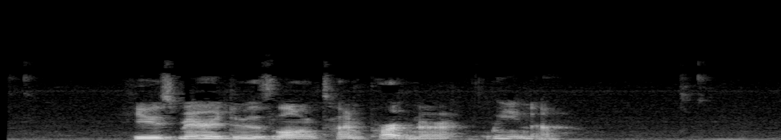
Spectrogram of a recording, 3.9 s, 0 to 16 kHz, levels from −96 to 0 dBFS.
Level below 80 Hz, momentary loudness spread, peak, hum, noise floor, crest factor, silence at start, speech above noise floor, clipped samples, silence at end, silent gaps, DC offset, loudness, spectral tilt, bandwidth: -58 dBFS; 11 LU; -2 dBFS; none; -59 dBFS; 22 dB; 0.65 s; 37 dB; under 0.1%; 1.1 s; none; under 0.1%; -23 LUFS; -7 dB/octave; 7.4 kHz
